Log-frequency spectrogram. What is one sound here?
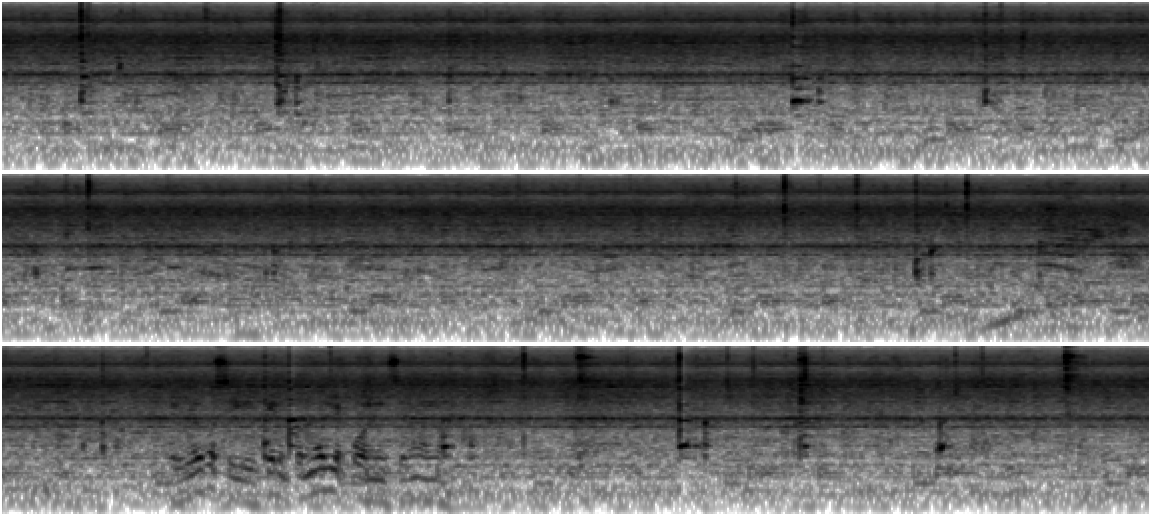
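A ventilation fan hums steadily.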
